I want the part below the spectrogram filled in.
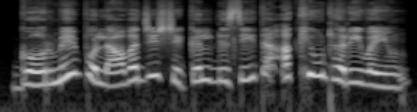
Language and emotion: Sindhi, happy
